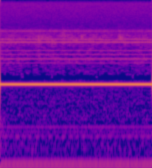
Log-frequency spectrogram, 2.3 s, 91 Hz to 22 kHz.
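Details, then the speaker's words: ESP32 streaming a sine wave to a Bluetooth speaker: steady pure tone around 1.4 kHz, no dropouts, crackle or stutter over low room hum, after the timing trigger was changed to fix the stuttering. "So now you hear it. It's now nicely beeping."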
